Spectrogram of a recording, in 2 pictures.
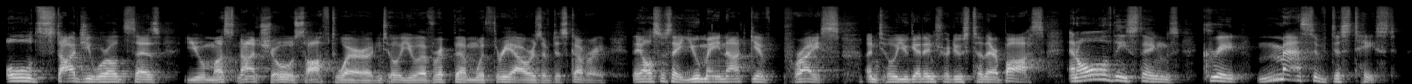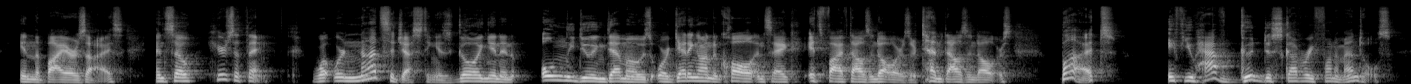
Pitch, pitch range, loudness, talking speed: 130 Hz, 115-155 Hz, -20 LUFS, 170 wpm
